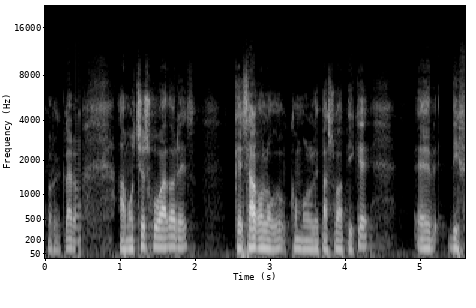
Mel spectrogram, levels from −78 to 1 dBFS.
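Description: Speech, with a corrupt frame decoded from 0.40 to 0.47 s: a short chirpy burst peaking around -20 dBFS, visible as misplaced energy across roughly two frames.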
